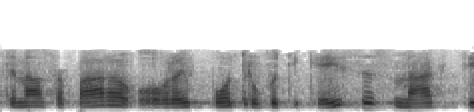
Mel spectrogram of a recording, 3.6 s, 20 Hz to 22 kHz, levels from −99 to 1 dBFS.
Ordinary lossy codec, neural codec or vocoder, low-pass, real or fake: MP3, 16 kbps; none; 3.6 kHz; real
